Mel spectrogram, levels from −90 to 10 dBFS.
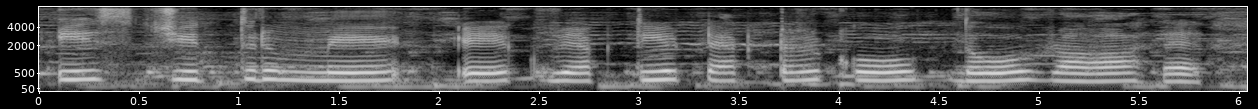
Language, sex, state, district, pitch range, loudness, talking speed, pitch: Hindi, female, Uttar Pradesh, Shamli, 250-280 Hz, -14 LUFS, 100 wpm, 260 Hz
